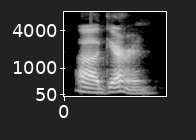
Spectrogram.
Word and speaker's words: Guerin: Stevens, Aaron Parks, and is it Morgan Guerin or Guerin? Guerin. Guerin. Morgan Guerin, yes.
